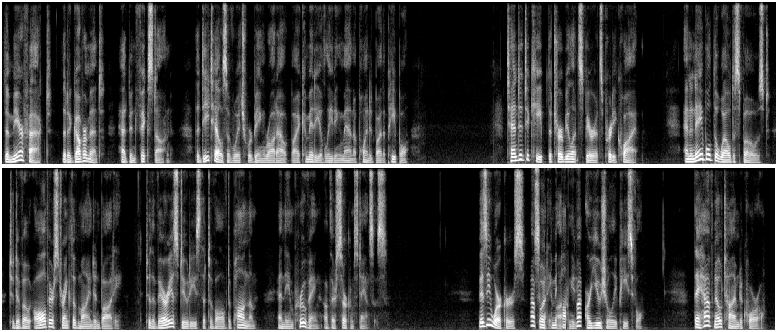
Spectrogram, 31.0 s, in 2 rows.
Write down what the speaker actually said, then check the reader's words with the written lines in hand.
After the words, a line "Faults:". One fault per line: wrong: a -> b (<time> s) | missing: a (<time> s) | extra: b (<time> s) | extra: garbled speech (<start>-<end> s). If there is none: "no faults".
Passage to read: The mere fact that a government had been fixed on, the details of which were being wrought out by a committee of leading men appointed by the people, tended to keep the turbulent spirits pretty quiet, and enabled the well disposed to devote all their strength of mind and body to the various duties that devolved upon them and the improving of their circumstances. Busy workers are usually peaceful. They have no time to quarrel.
The mere fact that a government had been fixed on, the details of which were being wrought out by a committee of leading men appointed by the people, tended to keep the turbulent spirits pretty quiet, and enabled the well disposed to devote all their strength of mind and body to the various duties that devolved upon them and the improving of their circumstances. Busy workers [garbled] are usually peaceful. They have no time to quarrel.
Faults:
extra: garbled speech (26.0-27.1 s)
